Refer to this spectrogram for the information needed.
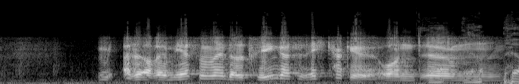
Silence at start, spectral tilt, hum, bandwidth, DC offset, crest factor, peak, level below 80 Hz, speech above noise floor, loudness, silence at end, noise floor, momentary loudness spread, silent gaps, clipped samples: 0.2 s; -5 dB/octave; none; 11.5 kHz; under 0.1%; 18 dB; 0 dBFS; -46 dBFS; 27 dB; -16 LUFS; 0 s; -44 dBFS; 7 LU; none; under 0.1%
